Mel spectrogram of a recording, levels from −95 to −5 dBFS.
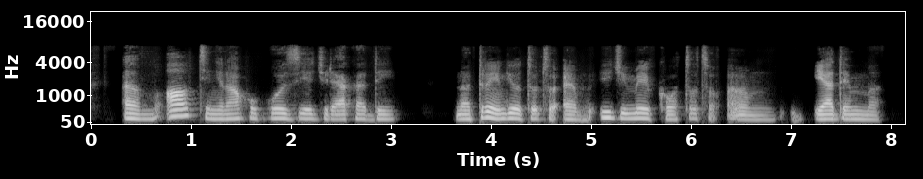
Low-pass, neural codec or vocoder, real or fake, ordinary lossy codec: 7.2 kHz; codec, 16 kHz, 0.5 kbps, X-Codec, WavLM features, trained on Multilingual LibriSpeech; fake; none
